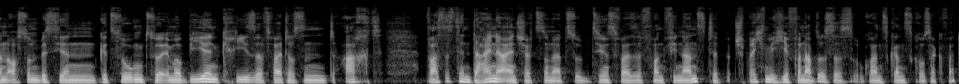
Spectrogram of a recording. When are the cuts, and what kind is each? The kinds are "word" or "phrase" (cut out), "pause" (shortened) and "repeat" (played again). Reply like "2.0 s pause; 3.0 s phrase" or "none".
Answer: 1.0 s word; 2.7 s word; 8.2 s word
